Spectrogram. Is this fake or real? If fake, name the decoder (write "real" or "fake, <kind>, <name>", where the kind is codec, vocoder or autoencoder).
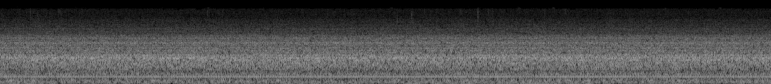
real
